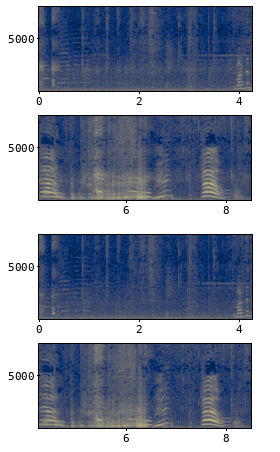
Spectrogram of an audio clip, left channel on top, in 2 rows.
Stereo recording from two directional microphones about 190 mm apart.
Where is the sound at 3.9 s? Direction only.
55° right (ahead or behind).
